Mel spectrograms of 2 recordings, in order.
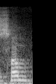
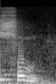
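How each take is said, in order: First: The word is said with an a vowel. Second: The word is said with a u vowel. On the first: The speaker calls it wrong. "कोई सम पढ़ रहा होता है" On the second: The speaker calls it right. "ये लफ्ज़ है असल में सुम"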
